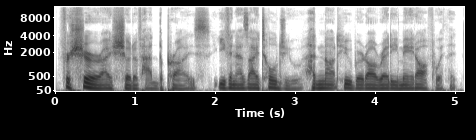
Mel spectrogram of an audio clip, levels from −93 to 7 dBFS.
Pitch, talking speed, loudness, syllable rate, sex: 95 Hz, 245 wpm, -20 LUFS, 5.4 syllables/s, male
